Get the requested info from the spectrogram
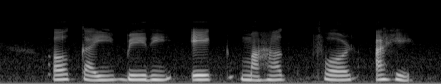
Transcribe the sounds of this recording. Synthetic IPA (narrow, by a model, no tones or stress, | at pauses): əkaibeɾi | ekmaɦak | fəɽ | aɦe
